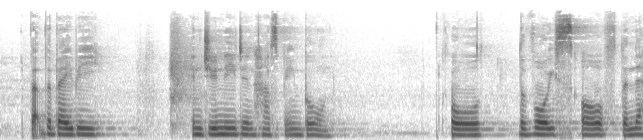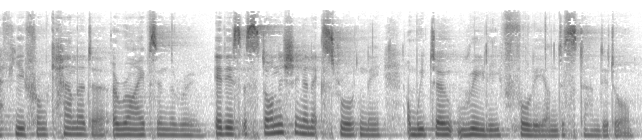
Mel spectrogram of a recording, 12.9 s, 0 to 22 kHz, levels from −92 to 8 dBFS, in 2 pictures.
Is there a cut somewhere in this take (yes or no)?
no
